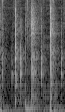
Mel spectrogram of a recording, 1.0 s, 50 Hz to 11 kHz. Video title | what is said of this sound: Nettoyage du bloc moteur et démontage des accessoires ! - Conversion Dodge Ram50 #EP3 | ça sonne super creux il y a rien dedans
